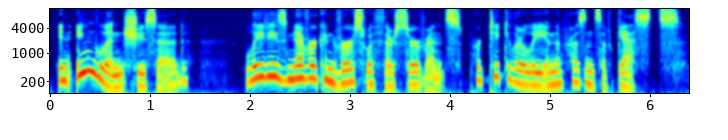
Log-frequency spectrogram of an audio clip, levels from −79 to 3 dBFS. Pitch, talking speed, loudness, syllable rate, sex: 205 Hz, 150 wpm, -18 LUFS, 5.0 syllables/s, female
